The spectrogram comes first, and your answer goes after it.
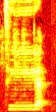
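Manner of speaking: छियत said slowly, ch then i-yat; careful teacher pronunciation of छियत; letter name demo. Shown as a demonstration. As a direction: model the name छियत for students. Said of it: "इसको लिखना कैसे है?".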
